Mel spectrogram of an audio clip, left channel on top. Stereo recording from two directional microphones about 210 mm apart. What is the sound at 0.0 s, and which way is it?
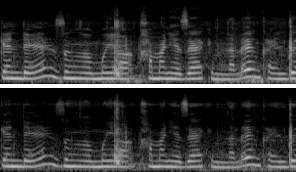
A woman's voice, 5° left (ahead or behind).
